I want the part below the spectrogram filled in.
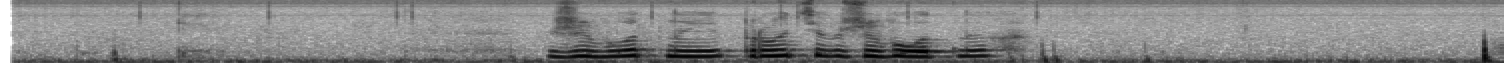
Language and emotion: Russian, sad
